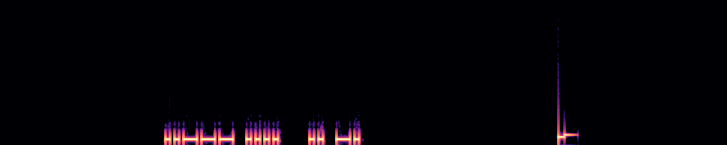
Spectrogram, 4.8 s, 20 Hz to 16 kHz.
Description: Morse code, heard as a keyed tone, about 41 wpm, 700 Hz. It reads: 2H IN
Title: Winter Field Day Exchanges Encore 40wpm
